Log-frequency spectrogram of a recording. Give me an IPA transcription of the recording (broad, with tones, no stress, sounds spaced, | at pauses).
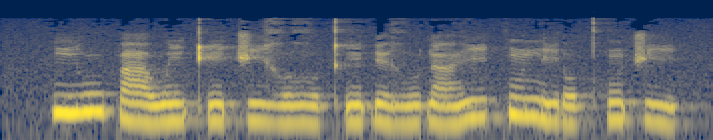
ɲ uː˦ p aː˨ w ĩ˨ kʼ ĩ˨ t͡ʃ i˨ ɣ ʊ˨ ɣ ʊ˨ kʼ ĩ˨ ɗ ɪ˨ ɣ u˨ ɗ ã˨ ɣ i˦ k ũ˦ n i˨ ɾ o˨ kʰ ũ˦ t͡ʃ i˦˨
